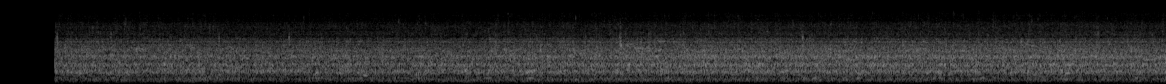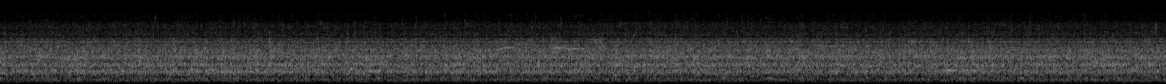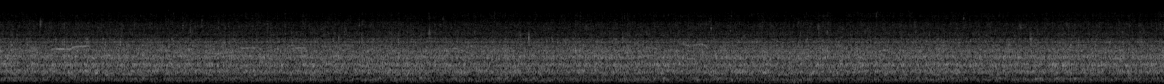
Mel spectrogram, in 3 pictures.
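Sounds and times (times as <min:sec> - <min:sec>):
stream running water: 0:00.6 - 0:34.9.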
